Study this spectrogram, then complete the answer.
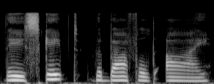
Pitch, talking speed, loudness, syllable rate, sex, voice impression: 180 Hz, 140 wpm, -17 LUFS, 4.2 syllables/s, female, feminine, adult-like, relaxed, slightly powerful, slightly hard, fluent, raspy, intellectual, calm, elegant, sharp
